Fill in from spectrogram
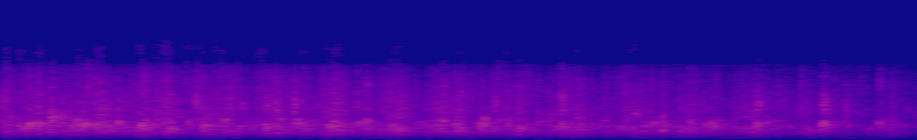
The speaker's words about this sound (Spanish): Denle un fuerte aplauso si quiere a Dios.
